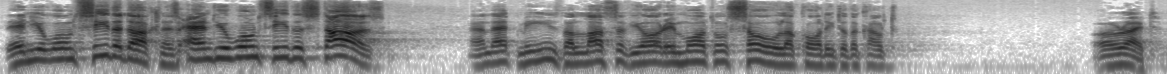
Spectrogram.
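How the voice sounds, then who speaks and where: An actor playing a sardonic, world-weary scientist in a radio drama, wry and theatrical in delivery. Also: male voice, on the high side, moderate pace, long reverb tail, close to an everyday voice. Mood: urgent, firm. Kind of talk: mid-century radio drama acting.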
